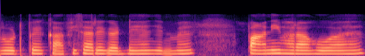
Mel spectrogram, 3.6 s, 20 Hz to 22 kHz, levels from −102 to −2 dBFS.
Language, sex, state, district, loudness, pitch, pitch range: Hindi, female, Himachal Pradesh, Shimla, -20 LUFS, 215 Hz, 215-225 Hz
